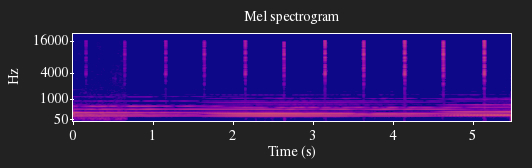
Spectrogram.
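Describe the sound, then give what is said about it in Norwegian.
A clock ticks steadily, about two crisp ticks per second, over a sustained low humming musical drone that fills the background throughout. “Eh, han går nemlig tilbake til klokkene, men denne gangen så stjeler han dem ikke, han reparerer dem.”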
